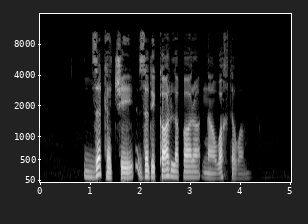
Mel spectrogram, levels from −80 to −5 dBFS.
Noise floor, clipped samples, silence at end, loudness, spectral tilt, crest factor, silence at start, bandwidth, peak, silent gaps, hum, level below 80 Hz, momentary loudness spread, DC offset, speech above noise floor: -73 dBFS; under 0.1%; 1 s; -21 LUFS; -5 dB/octave; 22 dB; 0.9 s; 11.5 kHz; 0 dBFS; none; none; -62 dBFS; 16 LU; under 0.1%; 51 dB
